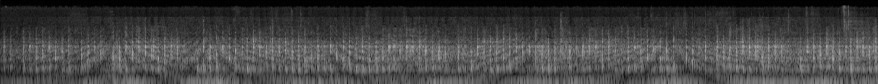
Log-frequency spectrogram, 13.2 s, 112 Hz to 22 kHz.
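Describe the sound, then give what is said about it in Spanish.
Radio pulses from a famous pulsar about 815 light-years from Earth, converted to sound: a rapid, steady pulsing drone repeating at a fast even rate, like helicopter rotor thumps, with a rich buzzing tone; continuous and fairly loud throughout, no voices. “Es uno de los pulsares más famosos, más conocidos y que más se han utilizado para mediciones de tiempo extremadamente precisas, ¿no?”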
